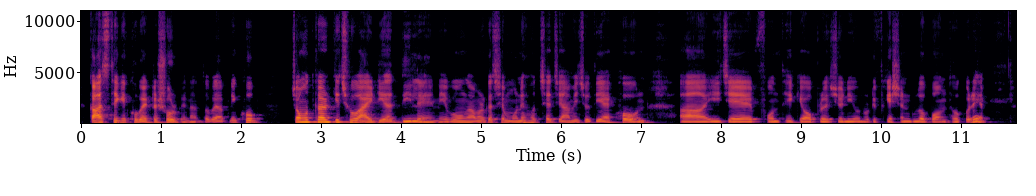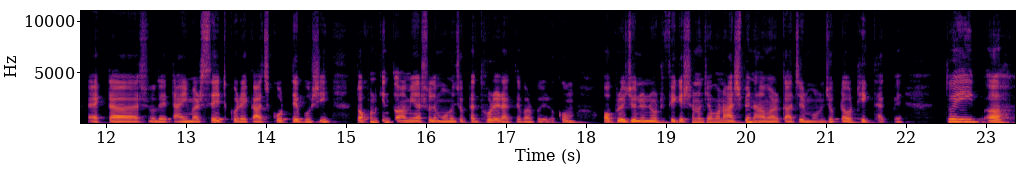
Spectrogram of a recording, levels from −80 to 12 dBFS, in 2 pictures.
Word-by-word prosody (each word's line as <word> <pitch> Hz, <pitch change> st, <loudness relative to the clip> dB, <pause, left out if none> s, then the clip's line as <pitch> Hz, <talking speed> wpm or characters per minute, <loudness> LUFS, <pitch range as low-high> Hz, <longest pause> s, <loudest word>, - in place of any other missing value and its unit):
কাজ 170 Hz, +3 st, +9 dB
থেকে 170 Hz, -2 st, +2 dB
খুব 150 Hz, -, -1 dB
একটা 135 Hz, 0 st, -2 dB
সরবে 145 Hz, -10 st, +1 dB
না। 100 Hz, -, -4 dB
তবে 145 Hz, -, -3 dB
আপনি 155 Hz, +3 st, -8 dB
খুব 170 Hz, -1 st, +2 dB, 0.5 s
চমৎকার 200 Hz, 0 st, +7 dB
কিছু 195 Hz, -1 st, +1 dB, 0.2 s
আইডিয়া 140 Hz, +3 st, +2 dB, 0.2 s
দিলেন 125 Hz, -7 st, +3 dB, 0.2 s
এবং 135 Hz, +3 st, -2 dB, 0.2 s
আমার 145 Hz, +2 st, -2 dB
কাছে 155 Hz, +1 st, -4 dB
মনে 140 Hz, +2 st, -1 dB
হচ্ছে 160 Hz, +1 st, -5 dB
যে -, -, -3 dB
আমি 140 Hz, +1 st, -3 dB
যদি 140 Hz, 0 st, -2 dB
এখন 135 Hz, -1 st, 0 dB, 0.6 s
আ -, -, +4 dB, 0.3 s
এই 120 Hz, -, +1 dB
যে 125 Hz, -1 st, +4 dB, 0.3 s
ফোন 130 Hz, -1 st, -2 dB
থেকে 130 Hz, 0 st, -6 dB
অপ্রয়োজনীয় 240 Hz, -, -2 dB
notification 130 Hz, -, -4 dB
গুলো 125 Hz, +1 st, +1 dB
বন্ধ 110 Hz, -1 st, -4 dB, 0.2 s
করে -, -, +2 dB, 0.7 s
একটা 125 Hz, +2 st, 0 dB, 0.3 s
আসলে 120 Hz, 0 st, -3 dB, 0.2 s
টাইমার 120 Hz, +1 st, +1 dB
সেট 155 Hz, -1 st, +2 dB
করে 125 Hz, -3 st, +1 dB
কাজ 115 Hz, 0 st, +3 dB
করতে 155 Hz, 0 st, -2 dB
বসি। 205 Hz, +1 st, -1 dB, 0.4 s
তখন 155 Hz, +4 st, +1 dB
কিন্তু 180 Hz, 0 st, -4 dB
আমি 145 Hz, 0 st, -1 dB
আসলে 145 Hz, 0 st, -1 dB
মনোযোগটা 125 Hz, +2 st, -1 dB
ধরে 155 Hz, +2 st, +2 dB
রাখতে -, -, -5 dB
পারব। 100 Hz, 0 st, -3 dB
এরকম 130 Hz, +4 st, -6 dB, 0.5 s
অপ্রয়োজনীয় 140 Hz, 0 st, +4 dB
notification 140 Hz, +4 st, -1 dB
ও -, -, -2 dB
যেমন 175 Hz, -1 st, -2 dB
আসবে 135 Hz, +7 st, -1 dB
না -, -, 0 dB
আমার 125 Hz, 0 st, +1 dB
কাজের 125 Hz, +3 st, 0 dB
মনোযোগটাও 115 Hz, +4 st, -2 dB
ঠিক 135 Hz, -1 st, 0 dB
থাকবে। 100 Hz, -, -11 dB, 0.6 s
তো 245 Hz, -, +1 dB, 0.2 s
এই 225 Hz, -, +3 dB, 0.3 s
আহ 150 Hz, 0 st, +5 dB
140 Hz, 160 wpm, -23 LUFS, 125-155 Hz, 0.7 s, কাজ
